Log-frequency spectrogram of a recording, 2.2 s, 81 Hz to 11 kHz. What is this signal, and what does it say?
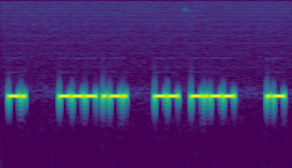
Morse code, heard as a keyed tone, about 53 wpm, spaced as for 38 wpm, 600 Hz. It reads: NOR MY A
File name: archived / CRSnet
